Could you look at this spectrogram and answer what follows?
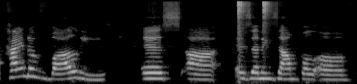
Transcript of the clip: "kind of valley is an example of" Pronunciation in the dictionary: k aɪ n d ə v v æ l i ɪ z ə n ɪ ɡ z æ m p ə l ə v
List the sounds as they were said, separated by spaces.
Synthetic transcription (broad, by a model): k aɪ n d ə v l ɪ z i ɪ z ə n ɪ ɡ z æ m p ə l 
